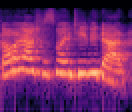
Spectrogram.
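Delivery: high, fast excited gush; retold starstruck excitement. Acting out thrilled first meeting.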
